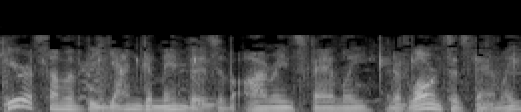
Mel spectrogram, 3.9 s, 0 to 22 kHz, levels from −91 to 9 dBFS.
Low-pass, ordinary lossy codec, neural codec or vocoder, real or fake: 7.2 kHz; MP3, 24 kbps; none; real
